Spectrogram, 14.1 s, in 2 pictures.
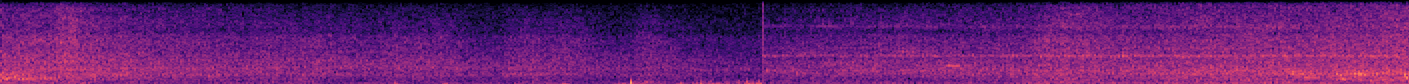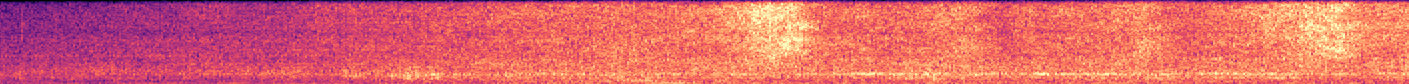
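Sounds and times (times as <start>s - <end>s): diesel train engine drone: 0.0s - 14.0s
train passing whoosh: 0.0s - 14.0s
train wheels rushing on rail: 0.0s - 14.0s.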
